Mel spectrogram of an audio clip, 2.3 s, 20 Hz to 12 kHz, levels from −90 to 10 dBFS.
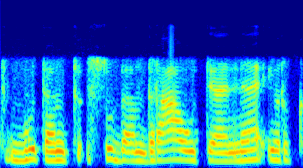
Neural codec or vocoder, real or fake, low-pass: none; real; 7.2 kHz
